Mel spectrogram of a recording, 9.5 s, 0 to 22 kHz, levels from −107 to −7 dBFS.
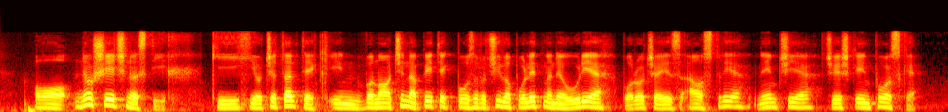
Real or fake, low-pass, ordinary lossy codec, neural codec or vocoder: fake; none; none; codec, 16 kHz, 0.9 kbps, LongCat-Audio-Codec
